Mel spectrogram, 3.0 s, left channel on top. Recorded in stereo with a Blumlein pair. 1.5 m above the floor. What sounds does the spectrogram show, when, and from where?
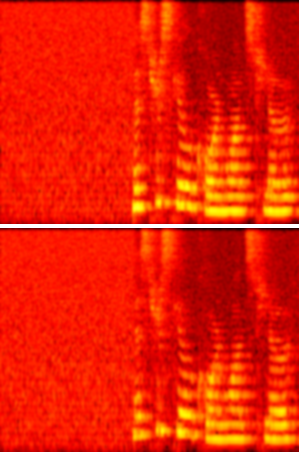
1.3 s a woman speaking: 45° left, 4 m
